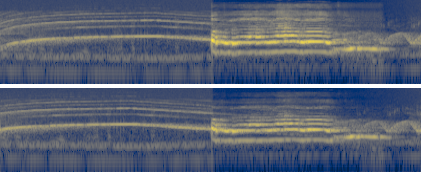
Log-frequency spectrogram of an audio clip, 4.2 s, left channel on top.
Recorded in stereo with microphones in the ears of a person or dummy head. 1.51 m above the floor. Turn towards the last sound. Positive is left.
turn(degrees=70)  # may be behind; listen again after turning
